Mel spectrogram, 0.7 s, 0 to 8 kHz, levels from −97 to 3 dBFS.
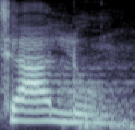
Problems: none marked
